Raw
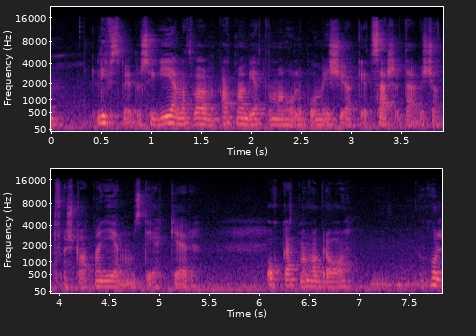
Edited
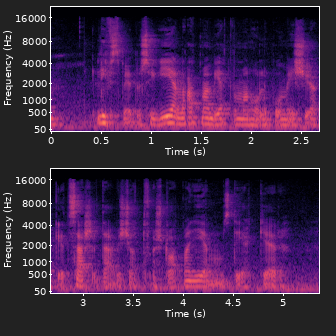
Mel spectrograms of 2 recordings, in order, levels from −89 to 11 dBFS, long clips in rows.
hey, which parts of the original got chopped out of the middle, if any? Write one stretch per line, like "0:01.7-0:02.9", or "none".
0:01.3-0:01.7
